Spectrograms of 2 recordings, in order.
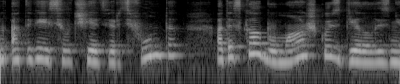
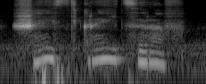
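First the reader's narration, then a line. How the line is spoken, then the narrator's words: Whispered answer. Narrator (Russian): таким же шепотом отвечала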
